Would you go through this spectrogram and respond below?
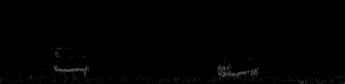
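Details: Domestic kittens at bedtime after a vet day, sleeping off their shots, in Washington at Purrfect Pals; two short, quiet mewing calls about 1.6 seconds apart over a low indoor hum.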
